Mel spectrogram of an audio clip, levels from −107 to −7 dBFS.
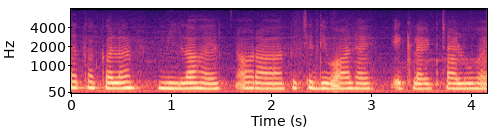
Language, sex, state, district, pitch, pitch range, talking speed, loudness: Hindi, female, Himachal Pradesh, Shimla, 190 Hz, 185-200 Hz, 160 wpm, -14 LUFS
